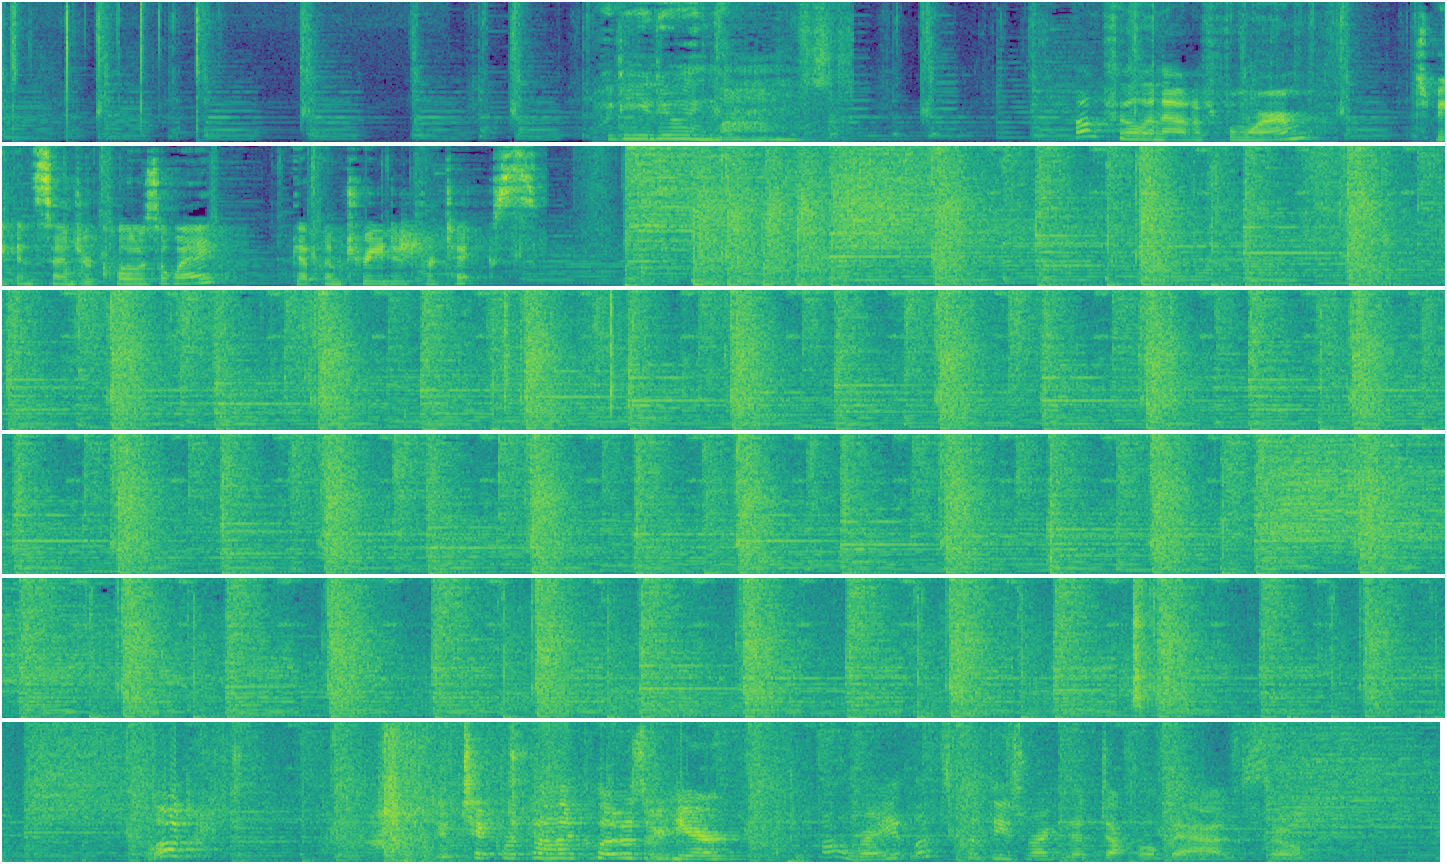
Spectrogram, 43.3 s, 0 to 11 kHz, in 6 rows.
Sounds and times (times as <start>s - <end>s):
Music: 0.0s - 43.2s.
